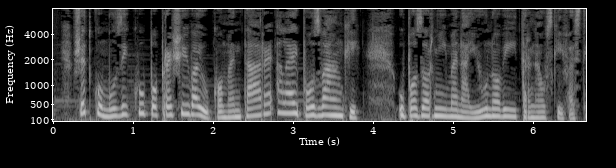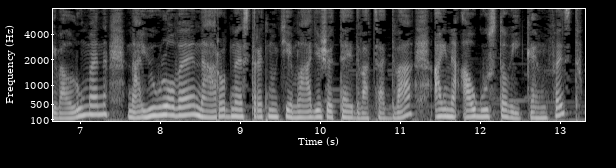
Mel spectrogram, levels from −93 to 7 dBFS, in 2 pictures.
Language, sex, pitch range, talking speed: Slovak, female, 155-220 Hz, 110 wpm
